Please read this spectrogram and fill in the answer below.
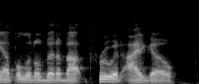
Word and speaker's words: Pruitt-Igoe: to chat me up a little bit about Pruitt-Igoe. It's Pruitt-Igoe, right? Yes, Pruitt-Igoe. I want to make sure that I pronounce that correctly.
